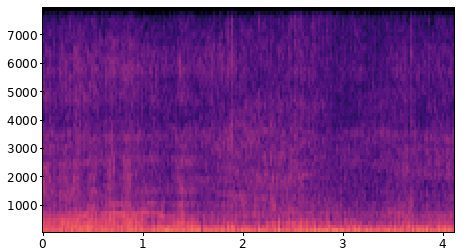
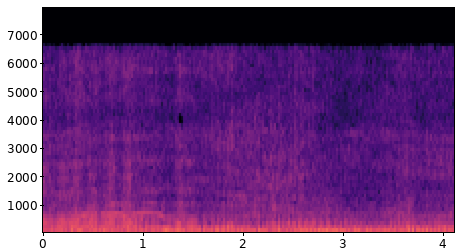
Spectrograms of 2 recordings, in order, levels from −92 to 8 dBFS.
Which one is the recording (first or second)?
second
